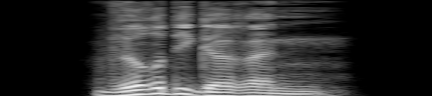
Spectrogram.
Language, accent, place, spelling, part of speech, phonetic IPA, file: German, Germany, Berlin, würdigeren, adjective, [ˈvʏʁdɪɡəʁən], De-würdigeren.ogg
- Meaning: inflection of würdig: 1. strong genitive masculine/neuter singular comparative degree 2. weak/mixed genitive/dative all-gender singular comparative degree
